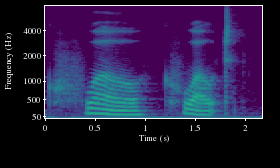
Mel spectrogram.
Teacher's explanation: you have to move from the w to the o after your k sound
